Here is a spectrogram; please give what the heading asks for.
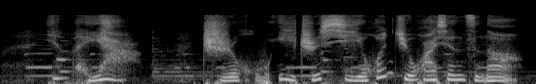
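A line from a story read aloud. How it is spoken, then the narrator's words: Hushed, low voice. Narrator (Chinese): 杨永乐压低了声音说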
